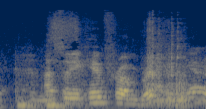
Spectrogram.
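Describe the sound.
Voices talk over a busy kitchen as coffee is made for guests, with dishes and cutlery clinking and clattering in short bursts.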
